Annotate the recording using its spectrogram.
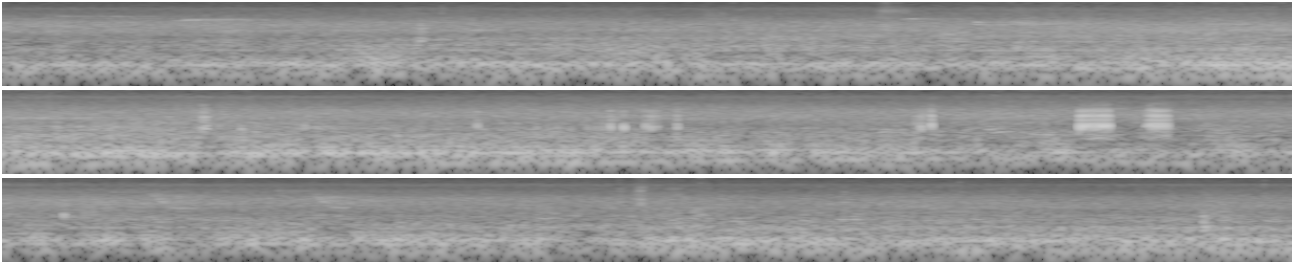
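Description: Outdoor background sound: a steady low rumble, with a few brief high chirps about ten and twelve seconds in.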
